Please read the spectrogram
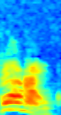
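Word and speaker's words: Buono: and I couldn't say his name right, so it was like Angelo Banana Hammock and Angelo Baloney and all these different names because I couldn't pronounce it correctly ever. And Kelly would get so frustrated. She's like, "It's Bono," and I'm like, "I know."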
